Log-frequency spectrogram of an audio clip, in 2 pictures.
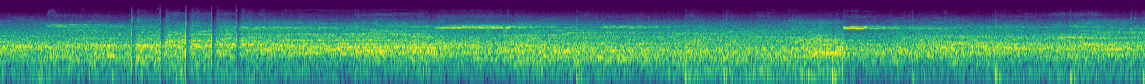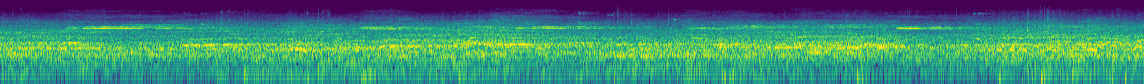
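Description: Loud, continuous din of a volleyball match in a large sports hall: crowd chatter and shouting throughout, with short high squeaks scattered through it and occasional sharp thumps of the ball being struck.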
